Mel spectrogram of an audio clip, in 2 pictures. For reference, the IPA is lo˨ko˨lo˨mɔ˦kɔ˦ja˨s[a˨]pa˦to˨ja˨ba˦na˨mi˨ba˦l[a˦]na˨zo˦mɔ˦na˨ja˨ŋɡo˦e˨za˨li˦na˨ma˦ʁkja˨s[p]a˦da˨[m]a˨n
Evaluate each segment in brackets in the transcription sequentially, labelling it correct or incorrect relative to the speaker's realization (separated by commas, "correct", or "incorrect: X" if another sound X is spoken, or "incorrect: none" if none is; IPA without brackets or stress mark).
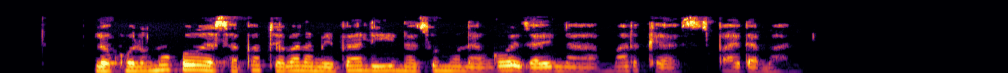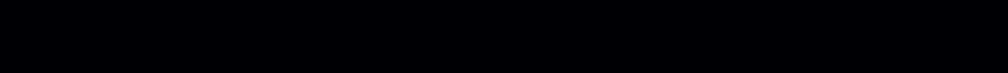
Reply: correct, incorrect: i˦, correct, correct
